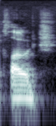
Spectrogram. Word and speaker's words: Claude: I recently switched to Claude. And I did ask it whether it goes by the French pronunciation or the English pronunciation. It tells me it's the French pronunciation, Claude. versus Claude.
